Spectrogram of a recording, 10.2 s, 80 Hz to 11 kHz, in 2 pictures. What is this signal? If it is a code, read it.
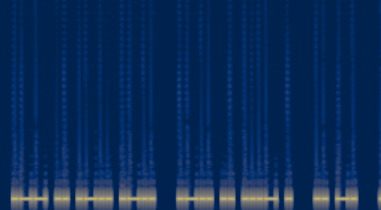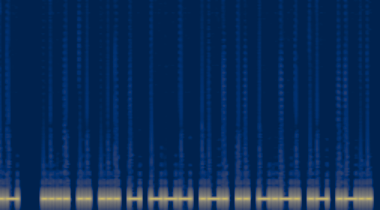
Morse code, heard as a keyed tone, about 25 wpm, 700 Hz. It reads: WILL LIVE IN A HISTORICAL
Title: Sentences from Top 1000 Words - Review Part 5 - 25wpm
